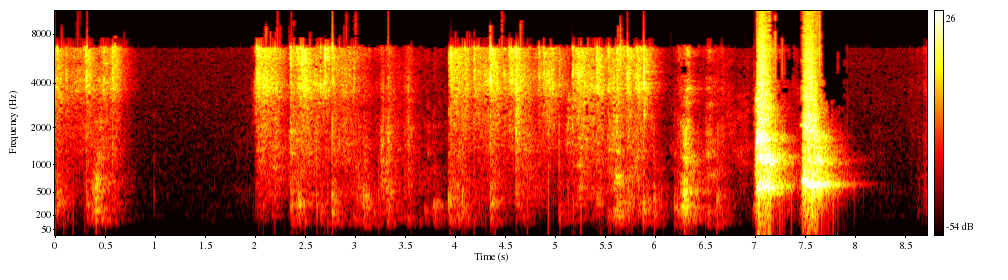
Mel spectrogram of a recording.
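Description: Dogs barking and yapping at a lemon half held out in front of them, with two loud barks close together near the end.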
